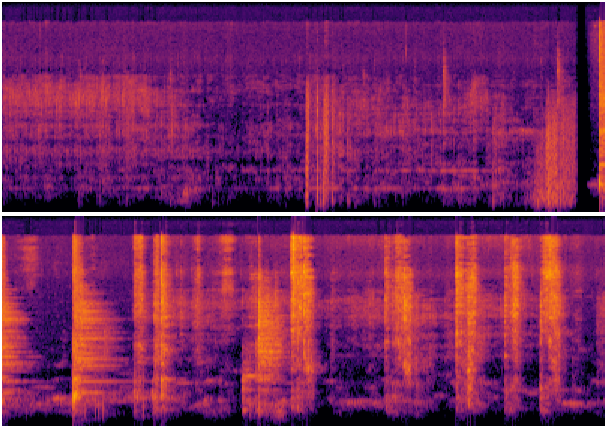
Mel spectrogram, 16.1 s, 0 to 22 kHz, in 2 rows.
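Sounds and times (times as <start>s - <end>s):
utensils clattering against pots: 7.9s - 8.4s, 9.0s - 15.8s
metal clanging on metal: 7.9s - 12.3s.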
